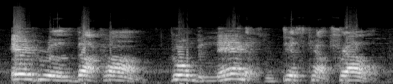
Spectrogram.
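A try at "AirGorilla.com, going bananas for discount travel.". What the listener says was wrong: It's fine, do it again, but remember, it's not a plural, it's AirGorilla.com.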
